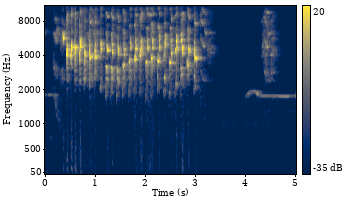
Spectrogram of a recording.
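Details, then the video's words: Lovebird song used as a lure to draw singing replies from other lovebirds: a fast, harsh, buzzy chattering trill of about three seconds, rapidly pulsed, then a short pause, a thin level whistle and a brief rasp. "Pancingan love bird 100% dijamin nyaut"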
